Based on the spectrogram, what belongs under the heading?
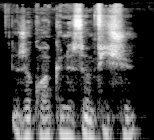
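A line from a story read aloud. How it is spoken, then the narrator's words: Frightened murmur. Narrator (French): murmura-t-il en pâlissant légèrement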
